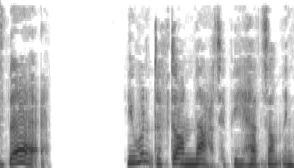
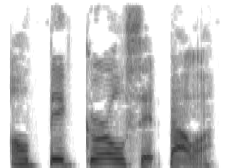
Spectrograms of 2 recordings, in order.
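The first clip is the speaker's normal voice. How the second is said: slow and playful; 2 semitones higher, 3 dB louder, slower than usual. A narrator's reading. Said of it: "Noah says".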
